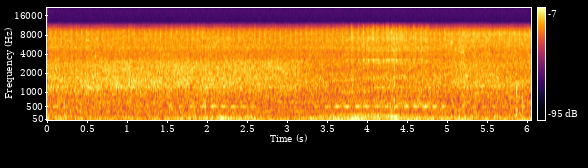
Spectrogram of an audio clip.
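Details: Steady low vehicle engine rumble with a faint constant hum, and no animal calls heard during an evening safari drive.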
